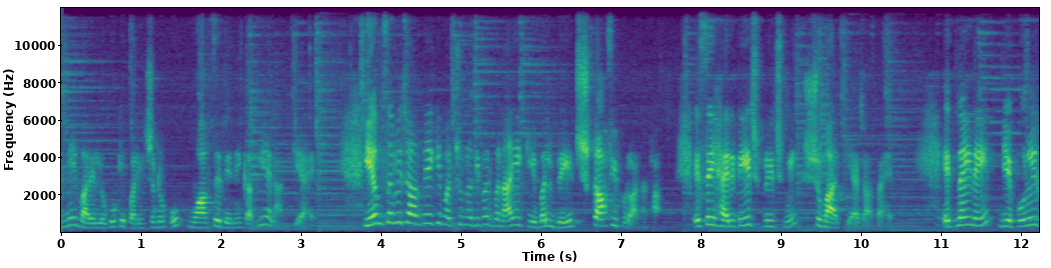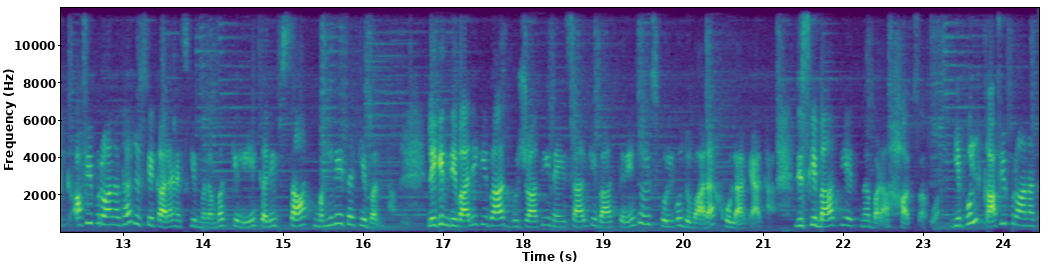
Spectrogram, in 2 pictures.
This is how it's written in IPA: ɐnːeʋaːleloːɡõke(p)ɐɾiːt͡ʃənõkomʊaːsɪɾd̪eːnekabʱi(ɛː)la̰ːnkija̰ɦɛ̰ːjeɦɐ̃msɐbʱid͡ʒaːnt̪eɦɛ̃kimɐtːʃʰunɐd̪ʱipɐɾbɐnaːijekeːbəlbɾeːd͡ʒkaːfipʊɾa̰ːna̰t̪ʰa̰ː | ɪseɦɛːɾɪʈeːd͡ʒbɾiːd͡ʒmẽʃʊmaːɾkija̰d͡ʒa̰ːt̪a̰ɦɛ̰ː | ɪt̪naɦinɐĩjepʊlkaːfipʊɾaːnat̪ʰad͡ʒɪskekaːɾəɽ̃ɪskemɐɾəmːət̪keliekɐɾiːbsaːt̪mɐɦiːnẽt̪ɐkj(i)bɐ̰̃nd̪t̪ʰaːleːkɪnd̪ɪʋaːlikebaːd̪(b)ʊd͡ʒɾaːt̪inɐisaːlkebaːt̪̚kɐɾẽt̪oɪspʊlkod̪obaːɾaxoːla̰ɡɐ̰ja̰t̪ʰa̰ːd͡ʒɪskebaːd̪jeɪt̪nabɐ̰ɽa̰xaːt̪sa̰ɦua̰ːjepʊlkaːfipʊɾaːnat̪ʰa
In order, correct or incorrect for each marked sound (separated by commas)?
correct, correct, incorrect, incorrect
